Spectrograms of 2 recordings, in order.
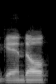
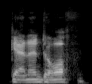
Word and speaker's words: Ganondorf: I always say Gandalf instead of Ganondorf. Always mess that up.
